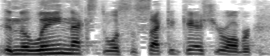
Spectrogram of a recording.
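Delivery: usual speaking voice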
